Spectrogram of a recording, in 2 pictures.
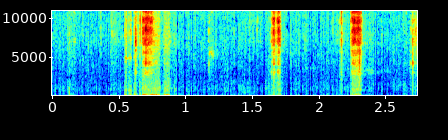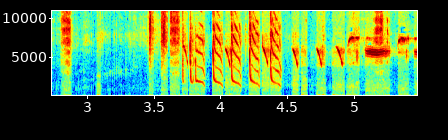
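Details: Grey-headed junco: a quick series of about ten steeply falling notes, followed by a few higher short repeated notes, amid frequent dry clicking and tapping noises.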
